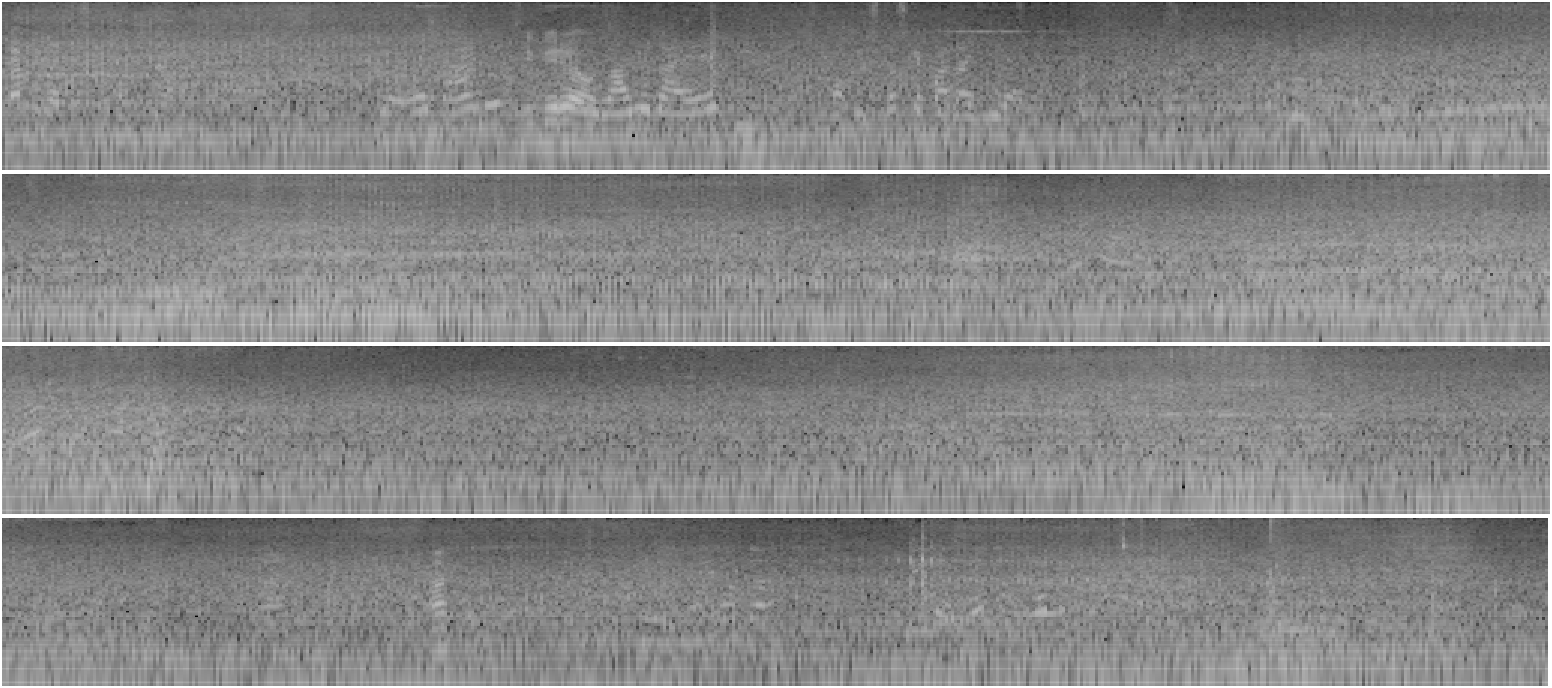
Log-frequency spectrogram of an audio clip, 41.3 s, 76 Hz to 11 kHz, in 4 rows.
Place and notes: Μιχαήλ Καραολή, Ξάνθη, Ελλάδα - Mpaltatzi Square/ Πλατεία Μπαλτατζή 19:45
Mild traffic, people passing by, talking.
